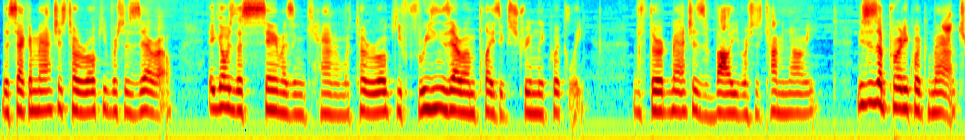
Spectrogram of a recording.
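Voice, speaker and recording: A man's voice: on the high side, little pitch movement, normal speed, dark tone, faint music behind. A man narrating a fan-written story aloud, often stumbling and correcting himself mid-sentence. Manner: stumbling restarts and self-corrections. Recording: dull lo-fi recording.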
